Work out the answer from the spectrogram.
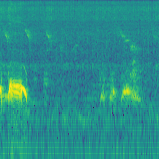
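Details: Female spotted dove calling to excite males, one loud sustained coo at the start, followed by softer, fainter cooing notes over a quiet background.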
